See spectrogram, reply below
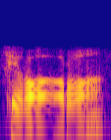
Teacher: في قوله فرارا الراء مفخمة قولا واحدا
